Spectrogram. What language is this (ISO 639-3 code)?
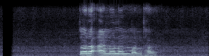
nep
